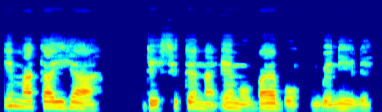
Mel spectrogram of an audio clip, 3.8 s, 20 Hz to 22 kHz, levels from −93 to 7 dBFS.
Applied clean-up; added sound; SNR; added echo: none; none; none; none.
